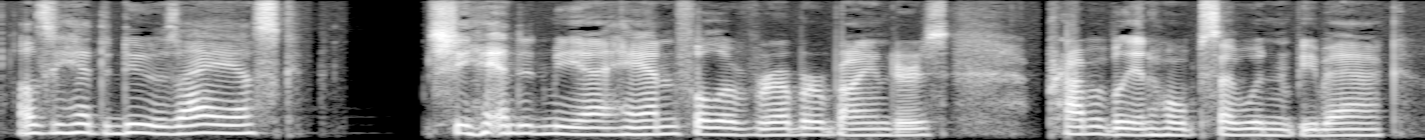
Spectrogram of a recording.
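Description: A woman's voice: low voice, dark tone, dry recording, clean studio sound. A middle-aged woman from Minnesota with a light Minnesota accent, hosting a podcast and reading a wry, homey personal story. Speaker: podcast host. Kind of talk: scripted storytelling narration.

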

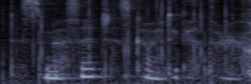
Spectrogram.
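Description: A woman playing a caring space lieutenant in a whispered ASMR roleplay, breathy, hesitant and soft-spoken. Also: medium pitch, steady tone, moderate pace, natural voice. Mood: reassuring. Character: caring, reassuring female space lieutenant tending a wounded soldier.

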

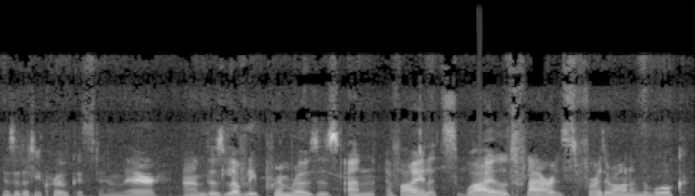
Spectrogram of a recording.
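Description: An Irish woman with a slightly low voice speaks casually as she walks outdoors. She explains things in a reflective, informal way, pausing between thoughts as she addresses her viewers. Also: level tone, darkish tone, lo-fi sound. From Ireland. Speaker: video host, narcissism coach. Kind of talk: casual chat to camera while walking. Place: outdoors on a country walk.

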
